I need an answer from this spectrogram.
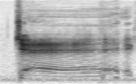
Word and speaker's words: Jegs: Just so you know, Miles, whenever you say Jegs, you got to say it like this. You got to go, Jegs. Jegs.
